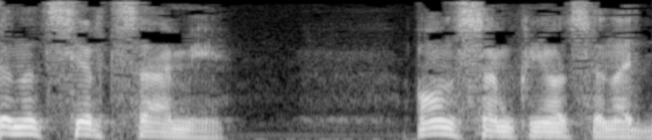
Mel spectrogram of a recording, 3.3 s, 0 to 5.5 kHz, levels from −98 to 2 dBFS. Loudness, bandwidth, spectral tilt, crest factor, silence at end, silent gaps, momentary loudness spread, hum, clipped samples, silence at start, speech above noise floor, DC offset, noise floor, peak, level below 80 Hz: -13 LUFS; 5.4 kHz; -6.5 dB/octave; 12 dB; 0 s; none; 9 LU; none; under 0.1%; 0 s; 39 dB; under 0.1%; -51 dBFS; 0 dBFS; -28 dBFS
